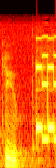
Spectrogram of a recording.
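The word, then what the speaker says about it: queue: For 20 points, what is the 5-letter word in English whose pronunciation isn't changed by removing 4 of its letters? Another word brain teaser for you. Alvin, Kevin. Q.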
